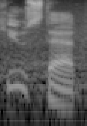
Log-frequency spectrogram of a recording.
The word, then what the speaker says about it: Hustad: His last name is actually pronounced Hustad.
